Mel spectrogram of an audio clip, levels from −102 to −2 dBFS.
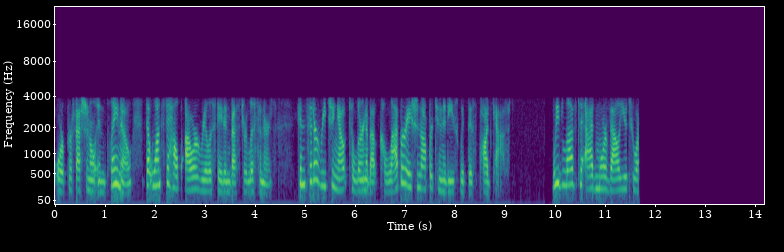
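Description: From start to finish, the speech passes through an AMR narrowband mobile codec, the low-rate speech coder of 2G and 3G phone networks. It rebuilds the voice from a vocal-tract model excited by sparse pulses, so the result sounds buzzy and synthetic, which fits a rate near 8 kbps. The band is squeezed to about 250 Hz to 3.7 kHz. On a spectrogram, energy stops at a flat ceiling at 3.7 kHz with nothing above it, and the lowest bass is thin.

At 11.67 s, right after "add more value to", an audio dropout to silence begins and runs to the end of the clip at 14.19 s. The sound cuts off mid-flow, and what follows is dead digital silence with no room tone. The likely cause is a lost input, such as a disconnected device or a failed link, while the recorder kept writing silence. The waveform drops to a flat line, and the spectrogram goes blank.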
